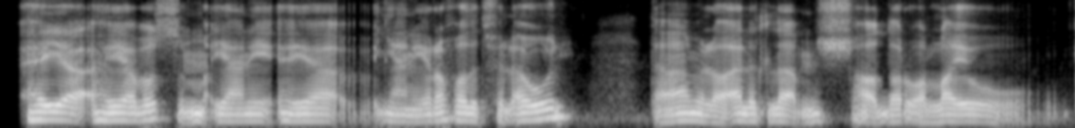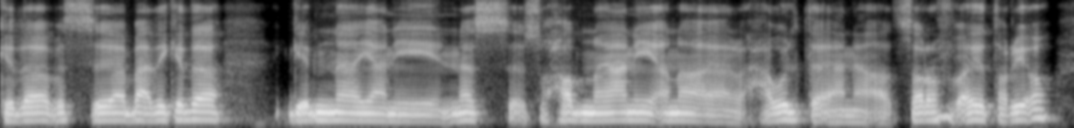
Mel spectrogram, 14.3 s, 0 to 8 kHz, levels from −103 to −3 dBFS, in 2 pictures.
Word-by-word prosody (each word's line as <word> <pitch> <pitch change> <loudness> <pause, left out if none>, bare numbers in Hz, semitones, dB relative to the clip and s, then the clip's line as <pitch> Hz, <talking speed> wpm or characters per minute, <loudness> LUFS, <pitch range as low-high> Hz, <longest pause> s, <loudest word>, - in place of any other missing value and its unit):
هي 135 -1 +3
هي 130 -1 +2
بُص 145 +4 -2
م 120 - +1
يعني 115 0 -2
هي 115 -2 -1 0.2
يعني 110 -2 -3
رفضِت 125 -1 0
في - - -5
الأول، 150 +9 +1 0.5
تمام، 120 +1 0
لو 105 - -1
قالِت 120 -1 0
لأ 110 0 +1
مش 120 - -4
هاقدَر 110 0 -1
والله 110 +4 0
وكده 115 +4 -2
بس 125 +2 -1
بعد 125 0 +3
كده 135 0 +2 0.4
جِبنا 130 -1 +4
يعني 115 -3 0
ناس 125 +1 -1
صُحابنا 125 -2 +1
يعني، 130 0 +2
أنا 110 -6 -1
حاولت 130 +2 0
يعني 100 -1 -3
أتصرف 130 +8 0
بأي 130 0 +3
طريقة 130 +8 0
125 Hz, 135 wpm, -22 LUFS, 115-130 Hz, 0.5 s, جِبنا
